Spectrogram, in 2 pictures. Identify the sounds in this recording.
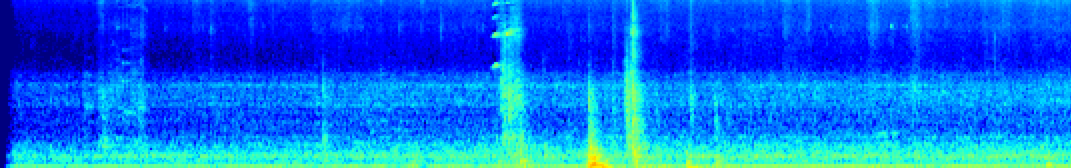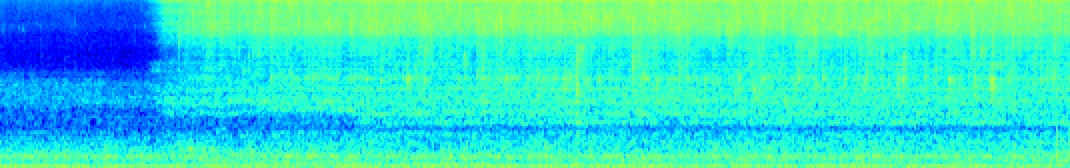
door, running water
